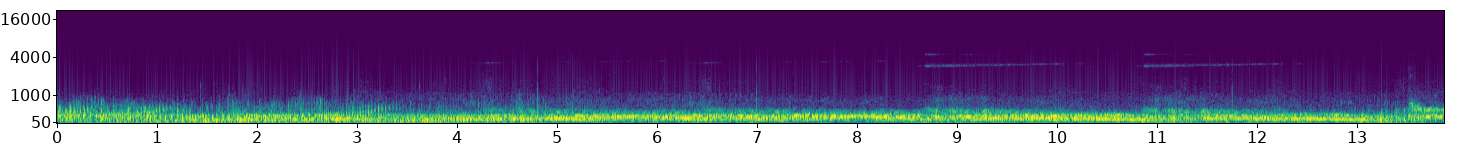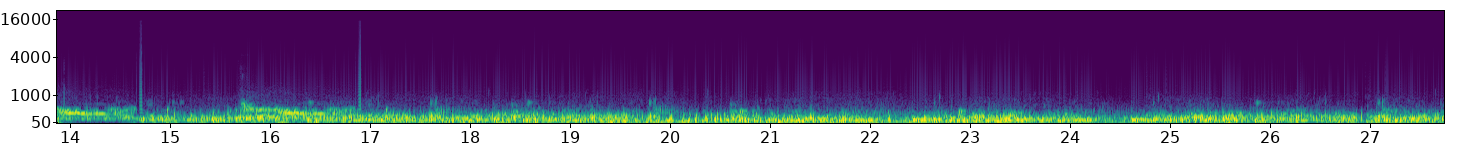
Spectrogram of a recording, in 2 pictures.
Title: stomach growling 2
